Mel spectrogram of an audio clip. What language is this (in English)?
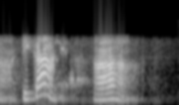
Sindhi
